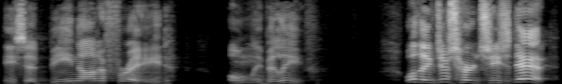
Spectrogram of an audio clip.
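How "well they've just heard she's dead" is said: ordinary talk, nothing marked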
